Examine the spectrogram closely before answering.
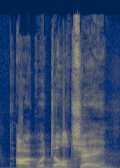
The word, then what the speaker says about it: Agua Dulce: be going up to Agua Dulce, which I will be pronouncing in the Italian manner, just because dulce or whatever Spanish pronunciation sounds kind of weird to me. Dulce sounds a little bit better.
